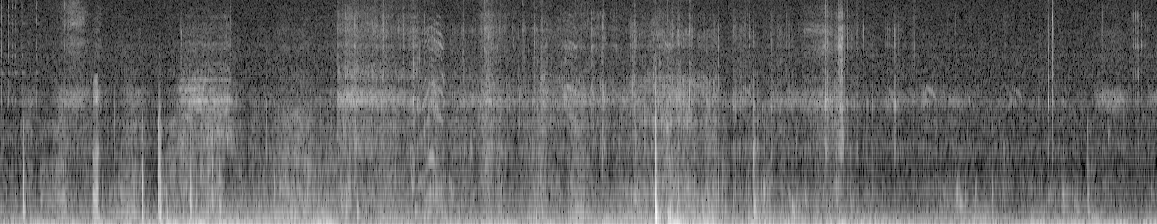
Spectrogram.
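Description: Small waves slapping and sloshing against the hull of a drifting jet ski, with the clicks of a spinning reel being wound. One sharp, loud knock about six and a half seconds in.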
